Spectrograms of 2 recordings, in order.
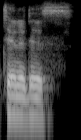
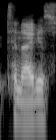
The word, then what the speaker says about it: tinnitus: yeah you know what I have tinnitus or tinnitus depending on how you pronounce it and uh maybe it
